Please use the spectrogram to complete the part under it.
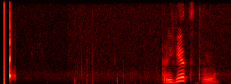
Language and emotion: Russian, positive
